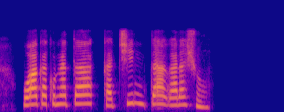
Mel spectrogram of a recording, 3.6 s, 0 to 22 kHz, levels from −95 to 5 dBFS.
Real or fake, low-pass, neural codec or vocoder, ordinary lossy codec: fake; 7.2 kHz; codec, 16 kHz, 4 kbps, FunCodec, trained on Chinese and English, 50 frames a second; Opus, 24 kbps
